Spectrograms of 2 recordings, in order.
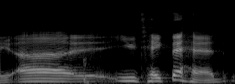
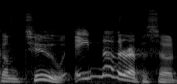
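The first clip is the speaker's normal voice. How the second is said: slight break, voice cracking a little; 5 semitones higher than usual. Podcast host opening another episode: voice cracking. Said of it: "My voice cracked a little bit".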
